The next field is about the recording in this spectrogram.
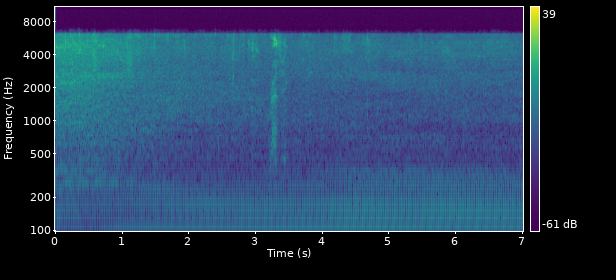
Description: Start up after a fresh rebuild, with following upgrades. Apexi Intake, Bonez Cat, HKS Downpipe & Dragger Exhaust.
